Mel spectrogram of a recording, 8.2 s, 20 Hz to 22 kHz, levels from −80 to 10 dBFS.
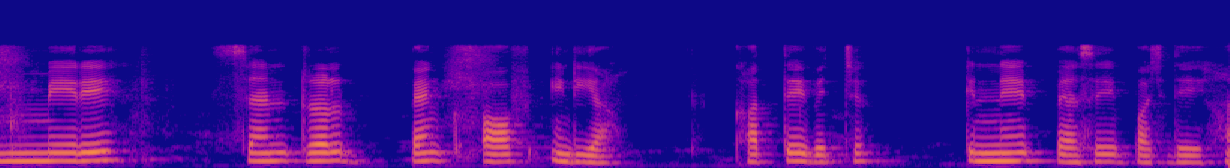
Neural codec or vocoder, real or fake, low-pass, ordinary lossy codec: none; real; 7.2 kHz; none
